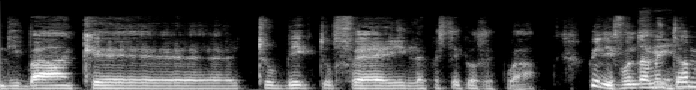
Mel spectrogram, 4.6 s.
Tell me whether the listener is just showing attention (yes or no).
yes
